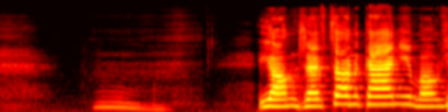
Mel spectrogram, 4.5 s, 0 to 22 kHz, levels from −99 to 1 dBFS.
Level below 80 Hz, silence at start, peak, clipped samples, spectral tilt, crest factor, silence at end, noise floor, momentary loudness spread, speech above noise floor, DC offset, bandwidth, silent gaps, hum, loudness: -78 dBFS; 1.05 s; -6 dBFS; under 0.1%; -2 dB/octave; 20 dB; 0 s; -74 dBFS; 10 LU; 52 dB; under 0.1%; 18 kHz; none; none; -20 LUFS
